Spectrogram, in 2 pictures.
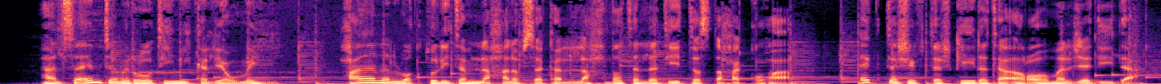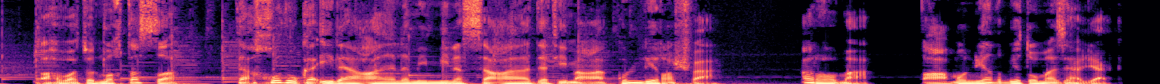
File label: voiceover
